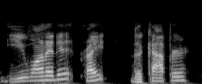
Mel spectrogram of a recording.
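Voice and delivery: high-pitched gnome woman. Acted. Gnome seamstress asking about the copper spool, high gnome voice. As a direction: ask it up high as a little gnome. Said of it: "let me get my gnome voice on".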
